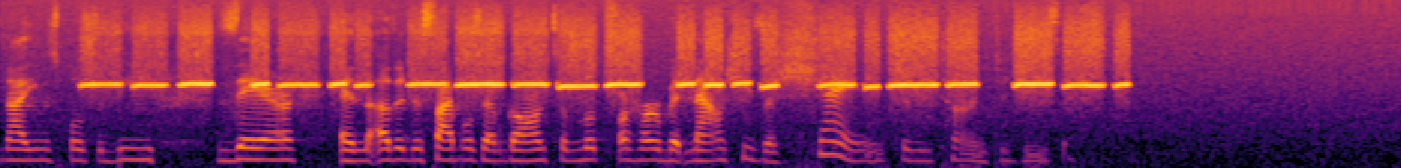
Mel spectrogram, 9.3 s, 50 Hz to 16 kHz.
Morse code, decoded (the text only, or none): OL0HYG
